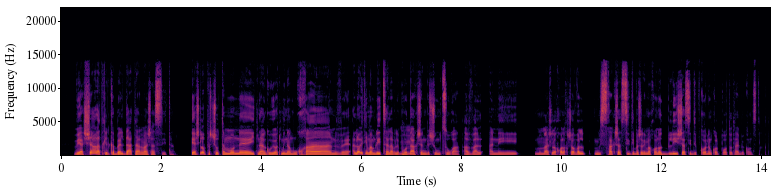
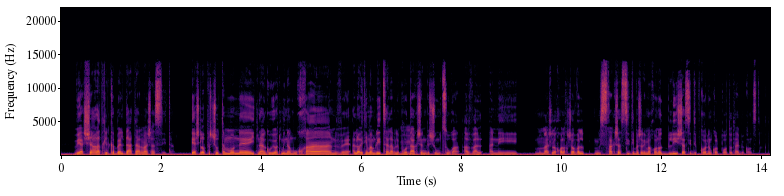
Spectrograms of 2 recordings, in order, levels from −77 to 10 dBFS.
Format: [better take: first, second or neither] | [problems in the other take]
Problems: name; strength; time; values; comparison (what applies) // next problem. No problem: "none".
first | low rumble; faint; throughout; 25 dB below the speech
